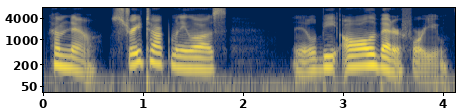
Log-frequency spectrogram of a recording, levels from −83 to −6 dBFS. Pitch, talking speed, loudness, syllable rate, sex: 170 Hz, 160 wpm, -16 LUFS, 5.0 syllables/s, female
